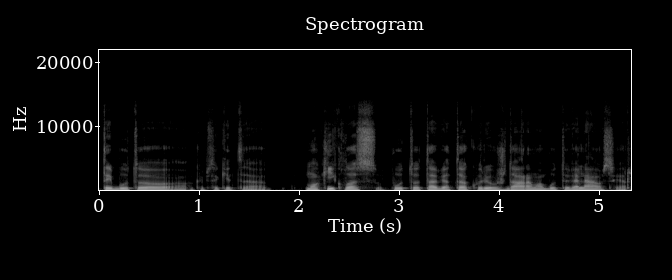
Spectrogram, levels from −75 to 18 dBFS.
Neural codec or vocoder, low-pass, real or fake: none; 14.4 kHz; real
